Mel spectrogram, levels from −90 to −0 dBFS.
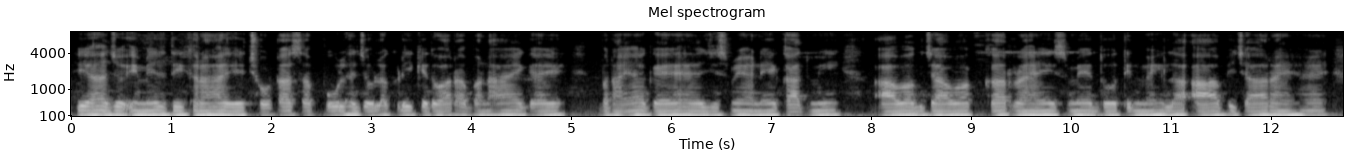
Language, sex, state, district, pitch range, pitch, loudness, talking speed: Hindi, male, Chhattisgarh, Kabirdham, 105-110 Hz, 105 Hz, -27 LUFS, 175 wpm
